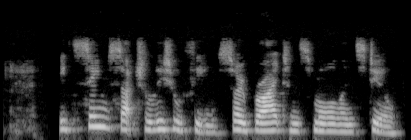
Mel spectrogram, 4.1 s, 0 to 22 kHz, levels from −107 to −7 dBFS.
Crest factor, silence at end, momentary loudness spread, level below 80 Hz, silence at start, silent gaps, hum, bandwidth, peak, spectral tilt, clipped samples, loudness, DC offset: 22 dB; 0.1 s; 11 LU; -80 dBFS; 0.6 s; none; none; 8.4 kHz; -14 dBFS; -4.5 dB/octave; under 0.1%; -34 LUFS; under 0.1%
